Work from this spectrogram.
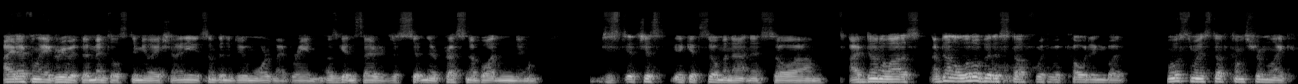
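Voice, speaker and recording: A man introducing himself to an online class, with hurried restarts, over a video call. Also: on the low side, darkish tone, rough recording. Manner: quick, self-correcting restarts. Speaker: student. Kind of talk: self-introduction.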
